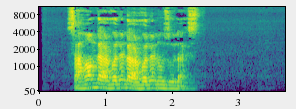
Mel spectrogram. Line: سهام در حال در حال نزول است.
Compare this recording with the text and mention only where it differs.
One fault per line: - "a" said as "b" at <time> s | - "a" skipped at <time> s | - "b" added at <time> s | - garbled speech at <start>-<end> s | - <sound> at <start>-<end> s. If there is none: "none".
none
